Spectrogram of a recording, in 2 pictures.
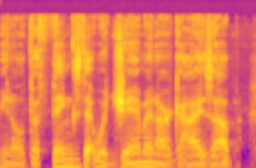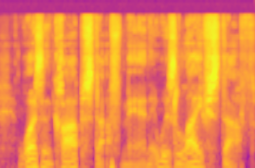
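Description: A man with a very deep, low voice and a Boston accent, speaking fairly slowly with ordinary pitch variation, on a very clean recording with a silent background. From Boston North Shore, Massachusetts. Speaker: retired sheriff's officer, author and speaker. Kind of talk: interview.

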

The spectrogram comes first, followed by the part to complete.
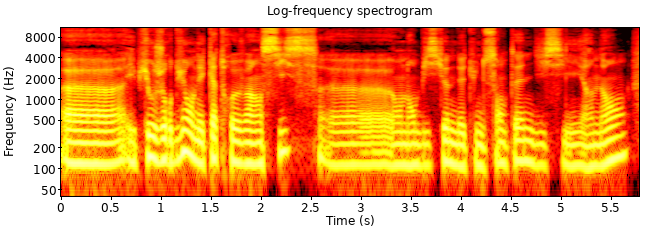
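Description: A man at medium pitch, very slow pace, fairly even intonation, and hardly any pauses. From France, Vendée. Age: 50s. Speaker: food company marketing director. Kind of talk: interview. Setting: company offices. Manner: hesitant, many fillers.

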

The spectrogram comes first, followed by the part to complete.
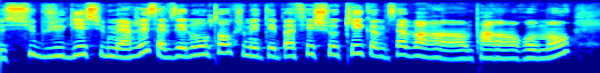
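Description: A woman at medium pitch and a fairly quick pace. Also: hardly any pauses, very clean recording, silent background. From France, Bordeaux. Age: 40s. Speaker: radio administrator and book reader guest. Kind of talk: interview about a book. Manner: hesitant, many fillers.

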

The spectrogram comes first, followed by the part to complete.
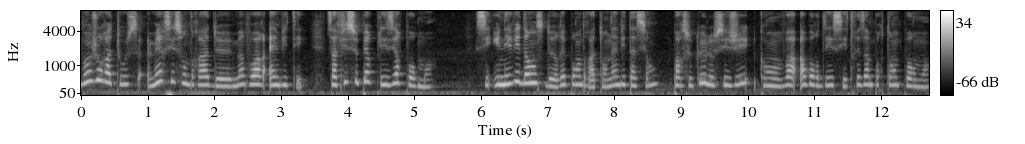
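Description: With a non-native accent, a woman speaks at a fairly slow pace in a high pitch and a dark, mellow tone. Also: ordinary pitch variation. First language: not French (speaking French). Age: 20s. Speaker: store manager. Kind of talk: testimony. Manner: halting.

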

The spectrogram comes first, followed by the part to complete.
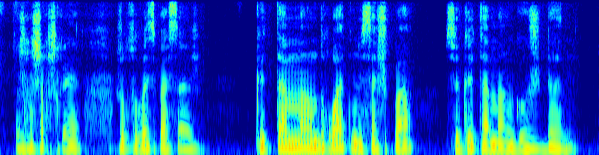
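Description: A man with a medium-pitched voice talks at a moderate pace in a flat monotone, with long pauses coming often. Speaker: preacher. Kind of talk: devotional Bible teaching, preacher-style sermon. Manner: earnest, exhorting, direct appeals to the listener; casual, conversational, with hesitations.

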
